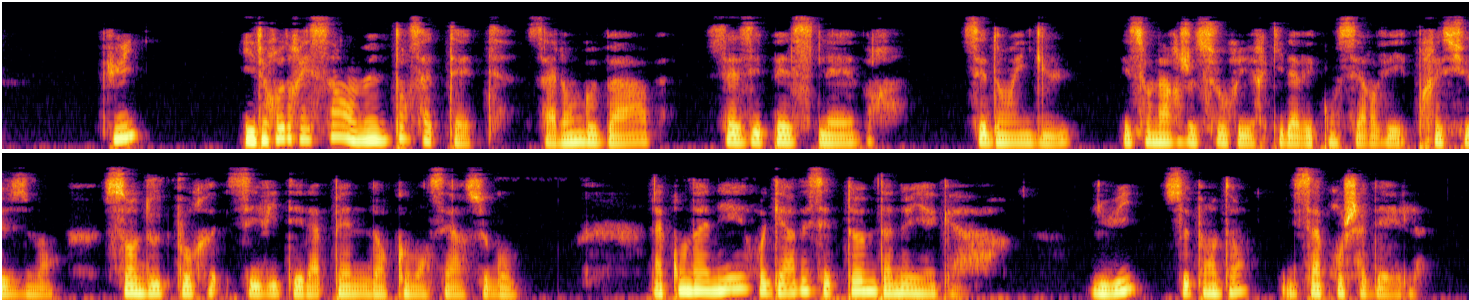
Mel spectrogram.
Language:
French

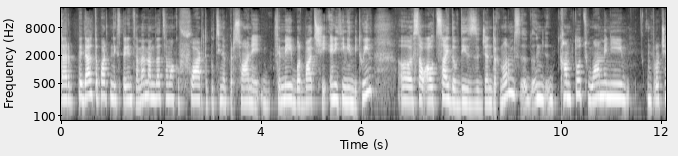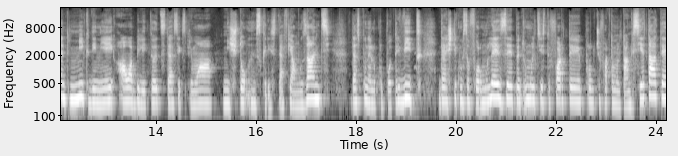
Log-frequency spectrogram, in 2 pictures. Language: Romanian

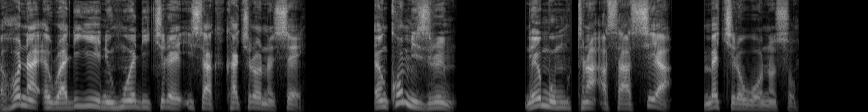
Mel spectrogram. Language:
Akan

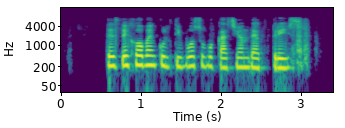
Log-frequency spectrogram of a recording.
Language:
Spanish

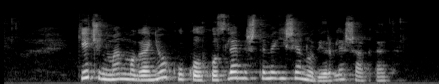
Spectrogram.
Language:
Western Mari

